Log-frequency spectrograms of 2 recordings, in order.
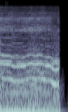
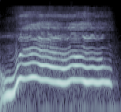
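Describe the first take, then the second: First: It is said flat, with little energy. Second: It is said with lively, full energy.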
